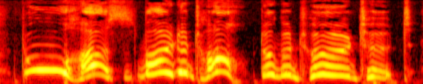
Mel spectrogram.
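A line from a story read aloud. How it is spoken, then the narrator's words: Startled cry. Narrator (German): Beide Könige erschraken und Barbaros rief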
